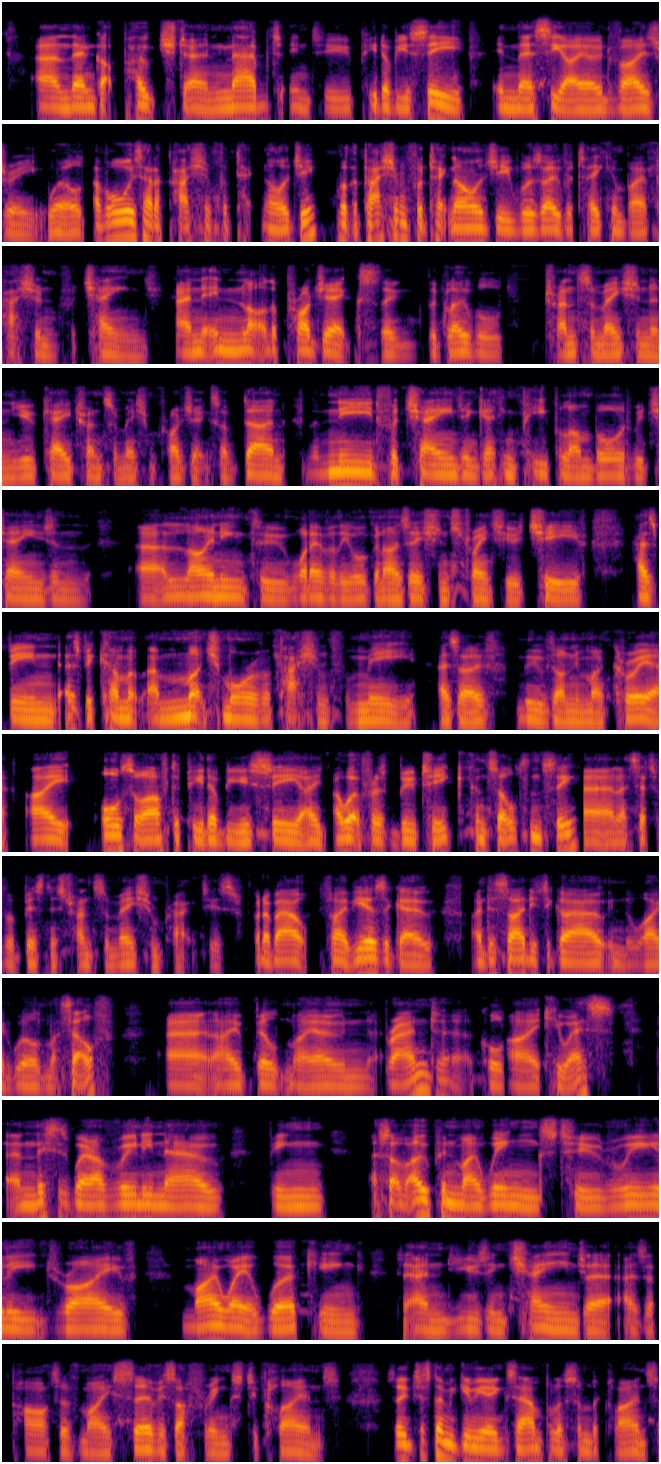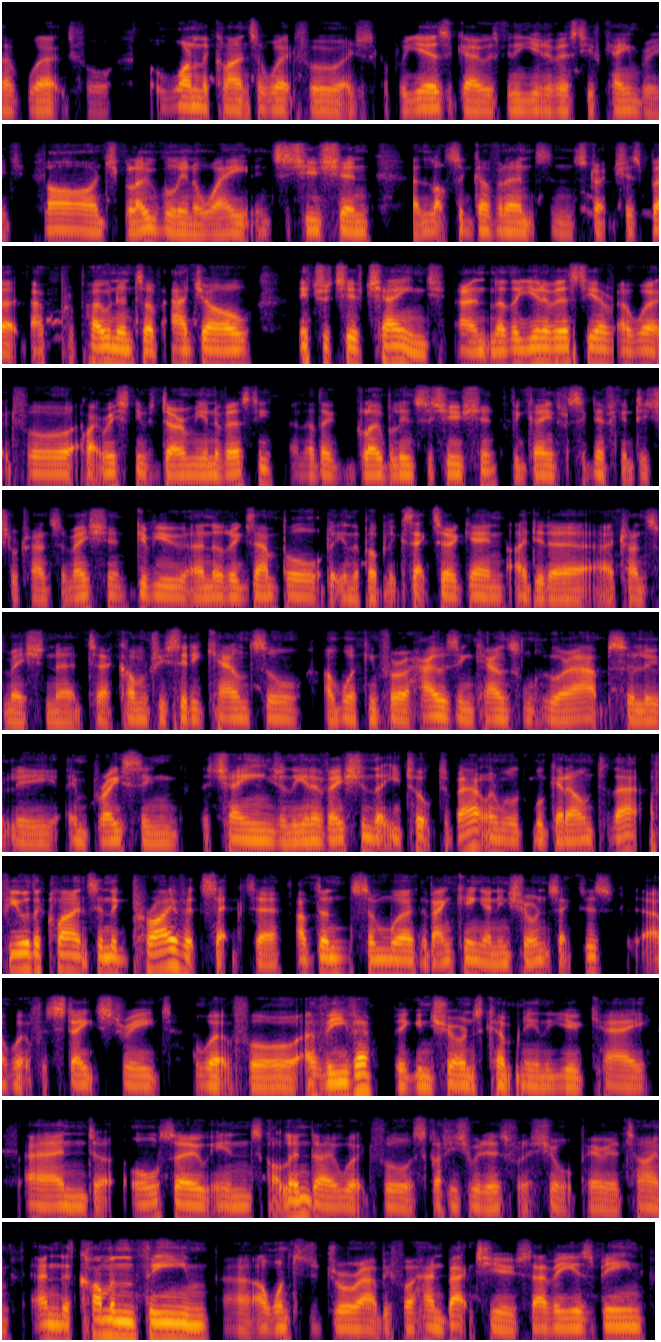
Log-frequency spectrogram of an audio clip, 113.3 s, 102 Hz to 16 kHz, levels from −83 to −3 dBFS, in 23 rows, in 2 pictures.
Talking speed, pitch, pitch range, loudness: 185 wpm, 85 Hz, 80-90 Hz, -27 LUFS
